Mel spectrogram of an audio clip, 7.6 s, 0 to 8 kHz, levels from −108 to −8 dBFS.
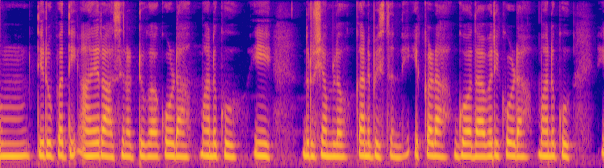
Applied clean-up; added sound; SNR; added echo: none; none; none; none.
